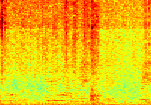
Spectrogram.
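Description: Faint background voices of other people talking in a diner, over a steady low hum, with one short sharp clink a little past a second in.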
